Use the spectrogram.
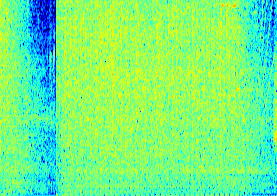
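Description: A rifle fitted with an extended magazine fires in The Division, a long rapid automatic burst of close, loud shots in a steady rhythm that runs for several seconds after a brief lead-in.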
